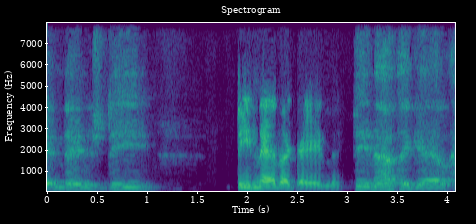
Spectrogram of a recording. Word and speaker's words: Nattergale: the Nattergale.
